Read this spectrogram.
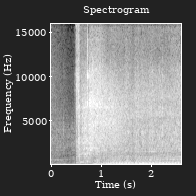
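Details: '78 Postal Jeep with carb, new fuel system and custom exhaust, first fire-up: brief crank, fires at once, settles into smooth, steady low idle with no stumbling or knocks; runs good.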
